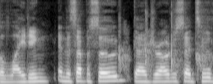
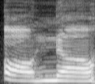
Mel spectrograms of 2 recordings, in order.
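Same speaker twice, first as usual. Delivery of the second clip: dismayed; 4 semitones higher, 6 dB louder than usual. Retold or imitated. Retold dismay at the scene.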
